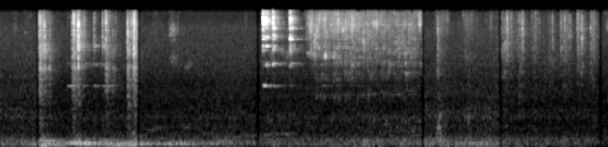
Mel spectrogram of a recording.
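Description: Water being poured into a glass as mineral supplements are mixed into it. A few light clicks come about a second in, and a brief louder rush of liquid about three and a half seconds in.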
